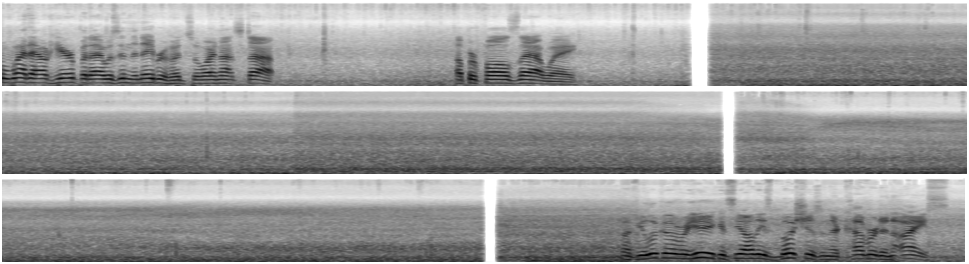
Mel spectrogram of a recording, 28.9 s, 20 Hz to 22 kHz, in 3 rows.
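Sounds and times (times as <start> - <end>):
waterfall rushing: 7.1 - 28.9.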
